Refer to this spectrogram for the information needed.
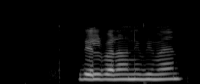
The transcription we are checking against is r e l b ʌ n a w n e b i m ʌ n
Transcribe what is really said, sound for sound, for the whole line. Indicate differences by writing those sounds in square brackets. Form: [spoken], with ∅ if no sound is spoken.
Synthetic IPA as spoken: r e l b ʌ n a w n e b i m [a] n

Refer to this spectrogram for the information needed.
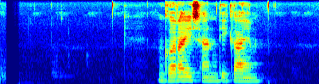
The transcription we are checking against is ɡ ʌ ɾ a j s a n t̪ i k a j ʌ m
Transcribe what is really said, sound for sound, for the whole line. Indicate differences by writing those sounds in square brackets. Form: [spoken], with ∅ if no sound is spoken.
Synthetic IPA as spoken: ɡ ʌ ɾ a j s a n t̪ i k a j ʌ m

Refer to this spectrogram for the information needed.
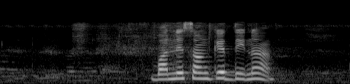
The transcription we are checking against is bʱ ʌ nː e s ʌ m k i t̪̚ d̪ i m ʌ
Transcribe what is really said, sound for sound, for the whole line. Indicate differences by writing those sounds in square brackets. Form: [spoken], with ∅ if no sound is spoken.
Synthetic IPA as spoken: bʱ ʌ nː e s ʌ [ŋ] k [e] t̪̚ d̪ i [n] ʌ

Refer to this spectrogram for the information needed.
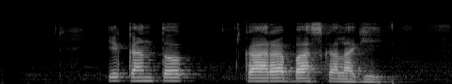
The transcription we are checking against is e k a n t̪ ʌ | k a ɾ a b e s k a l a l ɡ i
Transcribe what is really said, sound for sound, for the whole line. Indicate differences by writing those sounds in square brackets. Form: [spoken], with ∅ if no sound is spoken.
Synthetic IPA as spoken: e k a n t̪ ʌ | k a ɾ a b [a] s k a l a [∅] ɡ i

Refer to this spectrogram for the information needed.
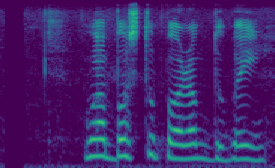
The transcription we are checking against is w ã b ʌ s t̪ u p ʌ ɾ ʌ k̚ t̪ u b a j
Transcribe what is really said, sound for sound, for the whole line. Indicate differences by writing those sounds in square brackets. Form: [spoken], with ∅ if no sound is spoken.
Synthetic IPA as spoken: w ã b ʌ s t̪ u p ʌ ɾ ʌ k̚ [d̪] u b [ʌ] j

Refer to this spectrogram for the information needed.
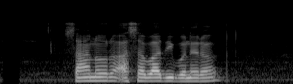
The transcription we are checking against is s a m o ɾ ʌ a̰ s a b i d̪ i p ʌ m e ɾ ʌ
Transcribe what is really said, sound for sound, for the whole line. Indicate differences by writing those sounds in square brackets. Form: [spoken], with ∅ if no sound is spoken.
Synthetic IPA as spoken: s a [n] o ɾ ʌ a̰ s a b [a] d̪ i [b] ʌ [n] e ɾ ʌ

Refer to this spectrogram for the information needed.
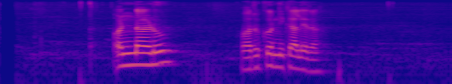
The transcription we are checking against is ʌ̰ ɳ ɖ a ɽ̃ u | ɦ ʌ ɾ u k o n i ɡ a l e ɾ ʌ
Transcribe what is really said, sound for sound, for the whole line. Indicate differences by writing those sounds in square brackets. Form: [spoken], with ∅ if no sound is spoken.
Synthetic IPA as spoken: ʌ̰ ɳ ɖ a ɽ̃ u | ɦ ʌ ɾ u k o n i [k] a l e ɾ ʌ

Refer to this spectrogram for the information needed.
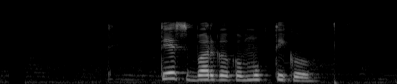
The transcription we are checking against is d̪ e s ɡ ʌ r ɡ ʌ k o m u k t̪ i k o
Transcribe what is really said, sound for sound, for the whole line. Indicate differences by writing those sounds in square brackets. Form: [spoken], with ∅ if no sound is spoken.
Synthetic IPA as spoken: [t̪] e s [b] ʌ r ɡ ʌ k o m u k t̪ i k o

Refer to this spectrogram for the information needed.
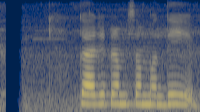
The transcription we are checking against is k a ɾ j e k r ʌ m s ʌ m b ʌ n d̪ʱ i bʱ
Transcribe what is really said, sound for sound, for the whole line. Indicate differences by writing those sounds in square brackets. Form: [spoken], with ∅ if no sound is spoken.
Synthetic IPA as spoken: k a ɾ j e k r ʌ m s ʌ m b ʌ n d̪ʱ i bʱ

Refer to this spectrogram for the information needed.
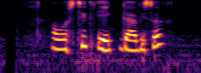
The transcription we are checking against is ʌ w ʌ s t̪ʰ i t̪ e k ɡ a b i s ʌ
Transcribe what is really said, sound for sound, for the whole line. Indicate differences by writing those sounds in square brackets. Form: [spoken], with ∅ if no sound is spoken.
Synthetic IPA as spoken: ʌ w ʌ s t̪ʰ i t̪ e k ɡ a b i s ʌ

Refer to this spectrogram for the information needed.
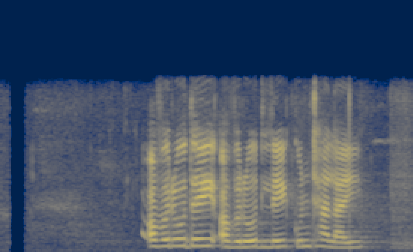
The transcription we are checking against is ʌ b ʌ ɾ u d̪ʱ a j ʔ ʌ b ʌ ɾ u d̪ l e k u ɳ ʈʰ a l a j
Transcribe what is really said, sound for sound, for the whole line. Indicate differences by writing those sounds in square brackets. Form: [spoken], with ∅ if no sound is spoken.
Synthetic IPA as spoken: ʌ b ʌ ɾ [o] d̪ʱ [ʌ] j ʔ ʌ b ʌ ɾ [o] d̪ l e k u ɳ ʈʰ a l a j

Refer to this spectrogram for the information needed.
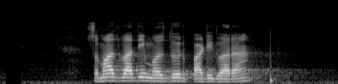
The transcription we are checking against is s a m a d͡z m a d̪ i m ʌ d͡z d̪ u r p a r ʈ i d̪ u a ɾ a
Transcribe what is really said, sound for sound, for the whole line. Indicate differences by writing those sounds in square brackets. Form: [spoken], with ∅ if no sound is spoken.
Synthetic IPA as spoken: s [ʌ] m a d͡z [b] a d̪ i m ʌ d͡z d̪ u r p a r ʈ i d̪ [w] a ɾ a

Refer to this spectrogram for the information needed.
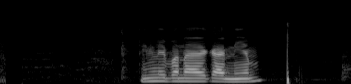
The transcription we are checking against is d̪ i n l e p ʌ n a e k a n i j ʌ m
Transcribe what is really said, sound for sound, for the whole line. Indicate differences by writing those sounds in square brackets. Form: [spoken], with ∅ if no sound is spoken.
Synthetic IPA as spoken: [t̪] i n l e [b] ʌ n a e k a n i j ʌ m

